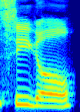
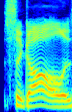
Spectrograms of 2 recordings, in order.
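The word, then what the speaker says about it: Segel: Also, fun fact, this is when I learned that Jason Seagull is pronounced Seagull, not Seagull.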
